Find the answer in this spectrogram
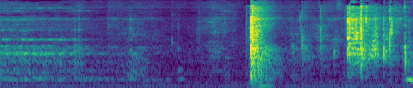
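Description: Quiet room tone broken by two short light clicks, one about a second in and another near the end, from a multimeter and its test probes being handled.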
